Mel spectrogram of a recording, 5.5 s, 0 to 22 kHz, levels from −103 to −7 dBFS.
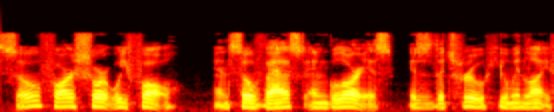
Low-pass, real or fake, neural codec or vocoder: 7.2 kHz; real; none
